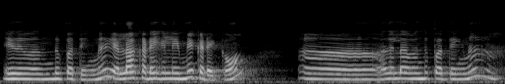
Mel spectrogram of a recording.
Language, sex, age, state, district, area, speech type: Tamil, female, 45-60, Tamil Nadu, Salem, rural, spontaneous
